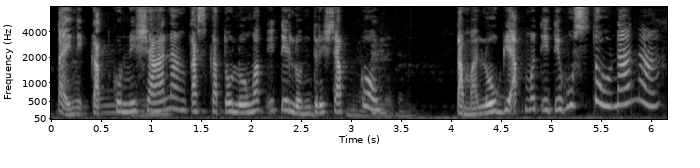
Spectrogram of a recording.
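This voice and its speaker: A woman's voice: on the high side, very animated, normal speed, pushed and bright. A woman playing a strict, fed-up laundry shop boss in a radio drama, with an Ilocano accent and an emphatic manner. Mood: apologetic explaining. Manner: nagging, emphatic.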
